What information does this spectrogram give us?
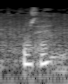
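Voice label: Voice Acting es Female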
